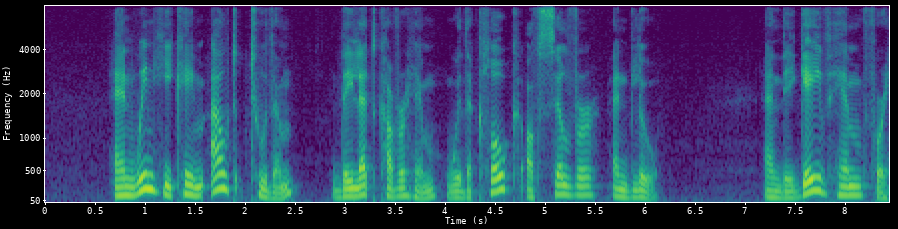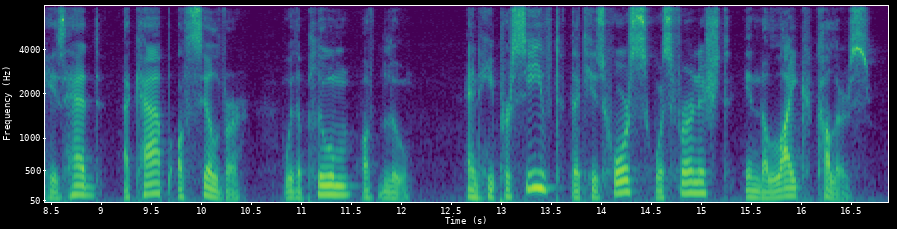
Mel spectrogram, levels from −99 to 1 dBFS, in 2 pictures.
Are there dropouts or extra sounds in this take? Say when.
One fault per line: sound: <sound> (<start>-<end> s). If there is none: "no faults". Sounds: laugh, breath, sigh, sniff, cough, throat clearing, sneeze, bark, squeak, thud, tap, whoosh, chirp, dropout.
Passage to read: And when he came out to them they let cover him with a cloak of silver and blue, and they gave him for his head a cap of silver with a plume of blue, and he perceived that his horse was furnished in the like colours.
no faults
